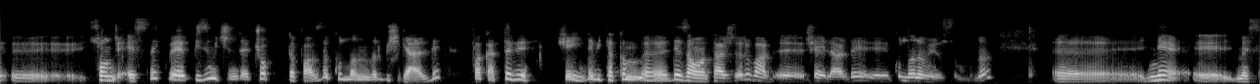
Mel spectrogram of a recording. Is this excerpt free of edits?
no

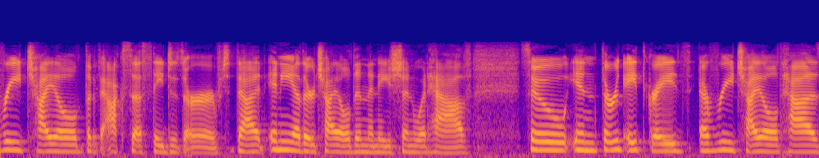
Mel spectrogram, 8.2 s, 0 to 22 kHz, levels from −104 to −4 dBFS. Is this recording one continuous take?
no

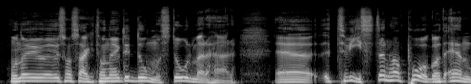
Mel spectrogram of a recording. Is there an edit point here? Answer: yes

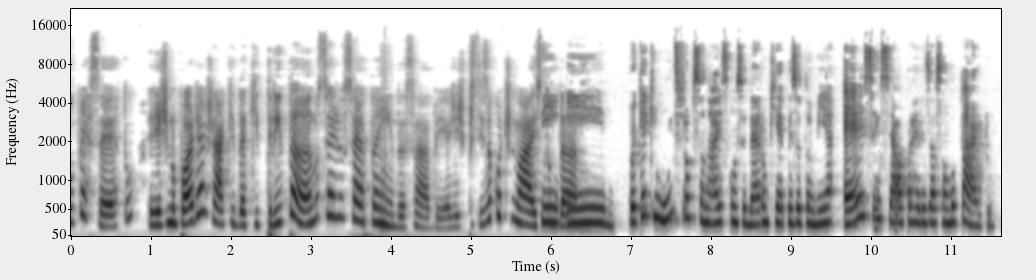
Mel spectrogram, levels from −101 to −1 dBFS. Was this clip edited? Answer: no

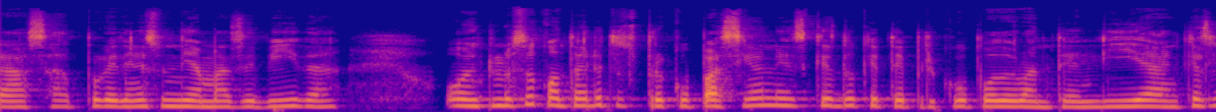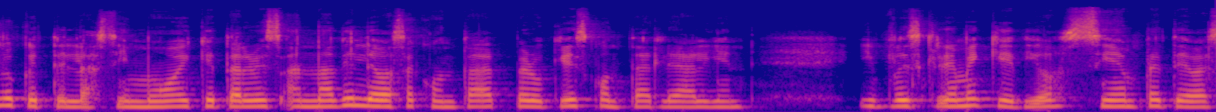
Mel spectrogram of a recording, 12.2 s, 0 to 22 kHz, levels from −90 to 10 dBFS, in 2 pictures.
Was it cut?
no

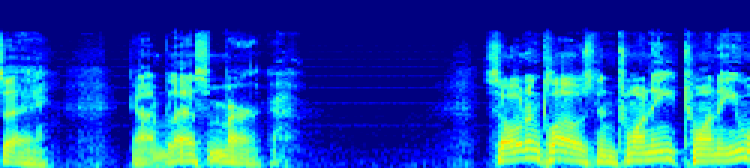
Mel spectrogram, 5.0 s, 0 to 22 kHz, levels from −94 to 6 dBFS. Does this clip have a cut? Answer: no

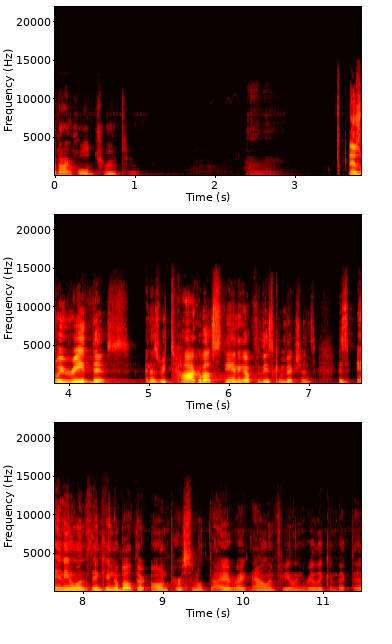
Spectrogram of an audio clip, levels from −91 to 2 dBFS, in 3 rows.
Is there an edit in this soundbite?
no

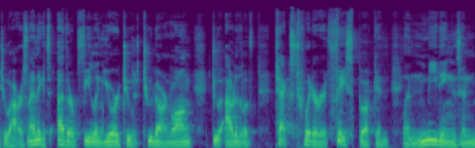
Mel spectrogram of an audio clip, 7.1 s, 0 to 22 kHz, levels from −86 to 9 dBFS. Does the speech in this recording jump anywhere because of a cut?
yes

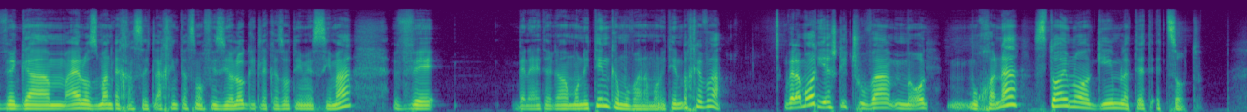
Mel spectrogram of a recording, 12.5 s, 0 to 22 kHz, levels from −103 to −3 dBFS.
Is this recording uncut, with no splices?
no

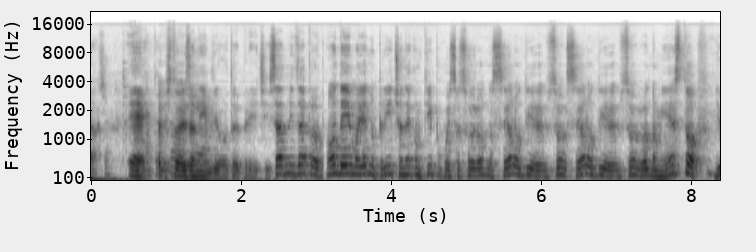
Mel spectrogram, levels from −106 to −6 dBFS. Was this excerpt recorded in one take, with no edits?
no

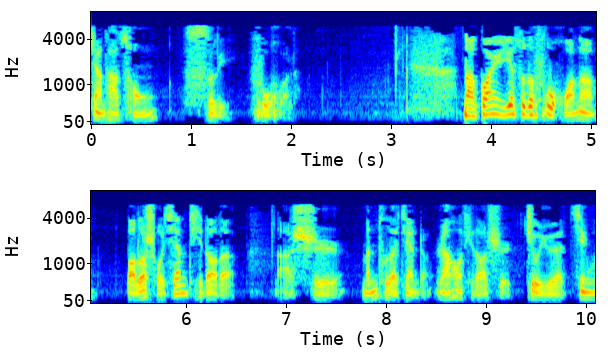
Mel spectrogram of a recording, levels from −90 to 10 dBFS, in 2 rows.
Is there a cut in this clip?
no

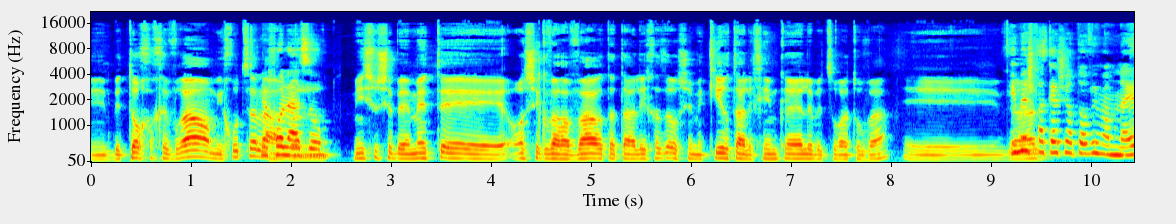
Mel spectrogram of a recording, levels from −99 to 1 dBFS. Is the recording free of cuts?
yes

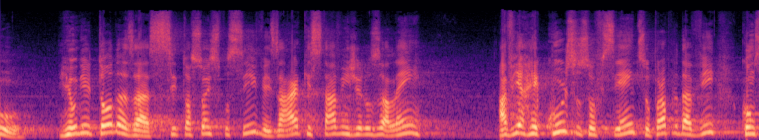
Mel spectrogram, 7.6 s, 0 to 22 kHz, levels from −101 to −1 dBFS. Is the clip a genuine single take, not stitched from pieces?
yes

